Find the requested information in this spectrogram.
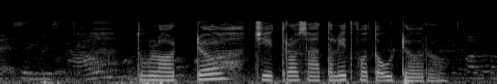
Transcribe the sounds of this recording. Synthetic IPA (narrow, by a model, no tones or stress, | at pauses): t̪ulɔɖ̥ɔht͡ʃit̪ɾɔsat̪ɛlɪt̪̚fɔt̪ouɖ̥ɔ̤ɾɔ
